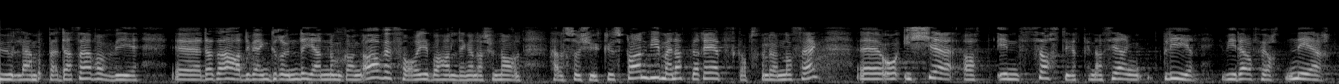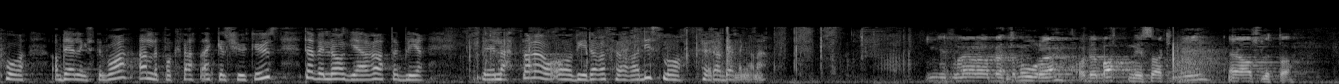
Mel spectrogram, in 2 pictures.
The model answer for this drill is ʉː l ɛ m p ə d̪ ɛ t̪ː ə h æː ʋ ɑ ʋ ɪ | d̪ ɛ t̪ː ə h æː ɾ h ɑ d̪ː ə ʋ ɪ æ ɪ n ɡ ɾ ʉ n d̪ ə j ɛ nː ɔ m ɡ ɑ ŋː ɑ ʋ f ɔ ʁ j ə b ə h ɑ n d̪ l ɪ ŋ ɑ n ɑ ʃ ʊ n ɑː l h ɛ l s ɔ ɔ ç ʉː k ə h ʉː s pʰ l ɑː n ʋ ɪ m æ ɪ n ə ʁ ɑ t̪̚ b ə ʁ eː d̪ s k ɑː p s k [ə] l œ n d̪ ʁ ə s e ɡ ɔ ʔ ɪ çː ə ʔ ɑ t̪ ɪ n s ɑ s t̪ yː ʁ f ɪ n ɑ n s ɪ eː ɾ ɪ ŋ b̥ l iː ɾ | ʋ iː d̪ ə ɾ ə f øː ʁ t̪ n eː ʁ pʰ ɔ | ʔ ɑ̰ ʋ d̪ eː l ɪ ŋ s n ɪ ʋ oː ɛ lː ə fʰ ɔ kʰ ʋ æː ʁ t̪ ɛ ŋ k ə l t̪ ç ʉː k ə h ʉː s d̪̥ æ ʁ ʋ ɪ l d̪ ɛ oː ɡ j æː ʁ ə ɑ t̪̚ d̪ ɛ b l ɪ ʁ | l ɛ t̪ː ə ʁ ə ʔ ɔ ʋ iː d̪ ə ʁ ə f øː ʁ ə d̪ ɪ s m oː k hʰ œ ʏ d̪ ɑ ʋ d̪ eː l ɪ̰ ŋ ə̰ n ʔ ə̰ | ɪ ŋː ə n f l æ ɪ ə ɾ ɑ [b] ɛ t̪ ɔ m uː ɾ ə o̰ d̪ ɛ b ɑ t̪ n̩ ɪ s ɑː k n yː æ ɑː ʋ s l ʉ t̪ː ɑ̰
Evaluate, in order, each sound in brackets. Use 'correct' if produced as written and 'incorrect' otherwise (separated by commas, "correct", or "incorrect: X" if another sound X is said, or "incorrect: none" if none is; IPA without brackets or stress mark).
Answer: incorrect: ɑ, correct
